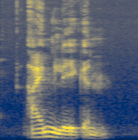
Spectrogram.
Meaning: 1. to insert 2. to put in 3. to inlay 4. to have 5. to file 6. to pickle
- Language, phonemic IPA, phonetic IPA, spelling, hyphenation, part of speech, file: German, /ˈaɪ̯nˌleːɡən/, [ˈʔaɪ̯nˌleːɡŋ̍], einlegen, ein‧le‧gen, verb, De-einlegen.ogg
